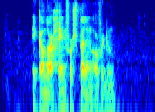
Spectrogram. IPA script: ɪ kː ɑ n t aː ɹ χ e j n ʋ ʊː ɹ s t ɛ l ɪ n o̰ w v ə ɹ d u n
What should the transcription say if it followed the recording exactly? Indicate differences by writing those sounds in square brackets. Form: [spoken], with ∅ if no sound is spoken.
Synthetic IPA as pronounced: ɪ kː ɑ n [d] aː ɹ χ e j n [v] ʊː ɹ s [p] ɛ l ɪ [ŋ] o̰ w v ə ɹ d u n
